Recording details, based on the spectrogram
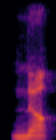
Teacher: നാവിന്റെ അറ്റം മേലെ മുൻബല്ലിന്റെ മോണയിൽ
